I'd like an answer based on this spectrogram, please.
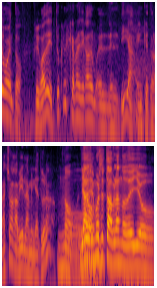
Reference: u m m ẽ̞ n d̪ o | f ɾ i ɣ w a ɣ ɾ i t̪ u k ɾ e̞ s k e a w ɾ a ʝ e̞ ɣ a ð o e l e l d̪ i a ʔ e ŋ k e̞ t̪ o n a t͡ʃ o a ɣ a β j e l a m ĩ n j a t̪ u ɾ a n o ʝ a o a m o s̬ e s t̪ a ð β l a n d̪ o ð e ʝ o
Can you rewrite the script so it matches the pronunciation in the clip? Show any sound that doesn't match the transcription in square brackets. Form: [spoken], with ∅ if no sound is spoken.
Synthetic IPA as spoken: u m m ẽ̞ n [t̪] o | f ɾ i ɣ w a [ð] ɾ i t̪ u k ɾ e̞ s k e a [β] ɾ a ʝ e̞ ɣ a ð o e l e l d̪ i a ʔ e ŋ k e̞ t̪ o n a t͡ʃ o a ɣ a β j e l a m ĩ n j a t̪ u ɾ a n o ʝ a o [e] m o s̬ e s t̪ a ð β l a n d̪ o ð e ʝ o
